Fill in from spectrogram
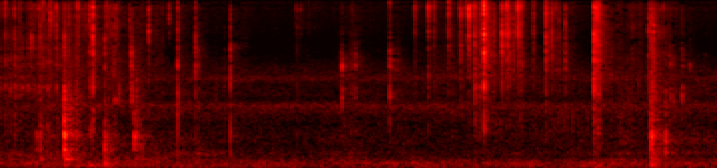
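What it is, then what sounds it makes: Bar of soap being shaved. A metal utility-knife blade shaves and scrapes the cream interior of a red-coated solid bar of soap held in the hand. Quiet, bright, crisp scrapes and crinkly clicks come in an irregular series of short strokes, each cutting off almost at once with no ring.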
